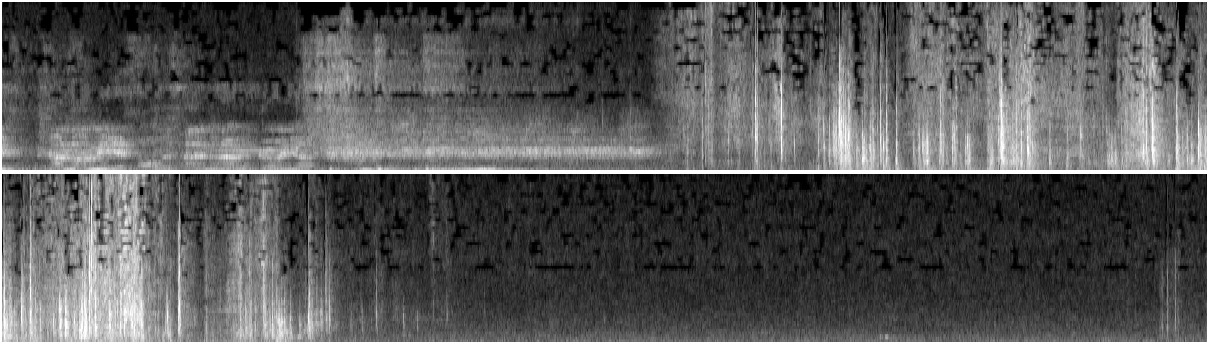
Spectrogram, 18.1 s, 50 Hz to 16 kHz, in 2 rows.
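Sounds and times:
paper bag rustling: 0:05.0 - 0:12.4, 0:17.7 - 0:18.0
plastic pack crackles and clicks: 0:05.1 - 0:12.5, 0:17.7 - 0:18.0.

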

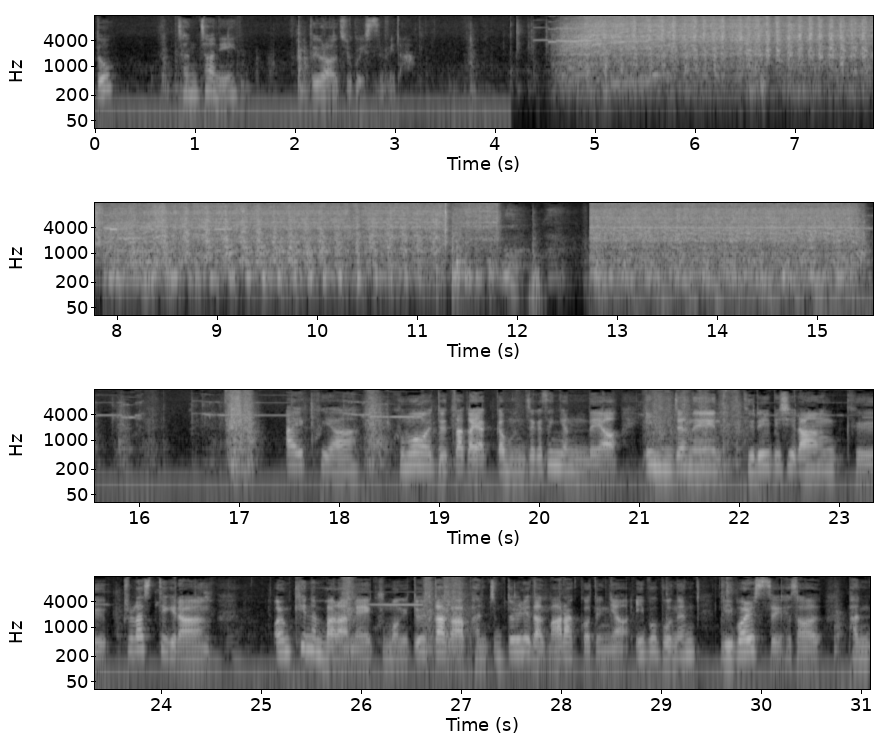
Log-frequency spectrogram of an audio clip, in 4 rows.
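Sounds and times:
cordless drill boring through plastic: 0:04.4 - 0:11.8, 0:12.7 - 0:16.0, 0:16.6 - 0:17.4, 0:18.2 - 0:18.7.

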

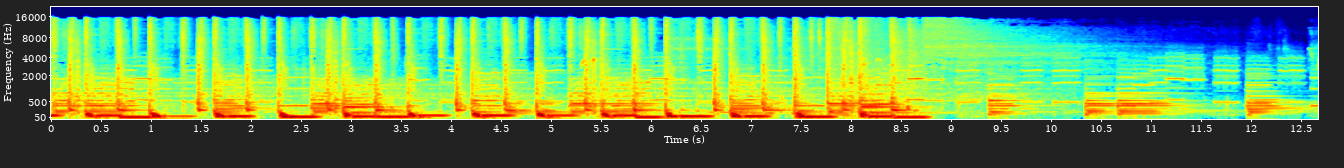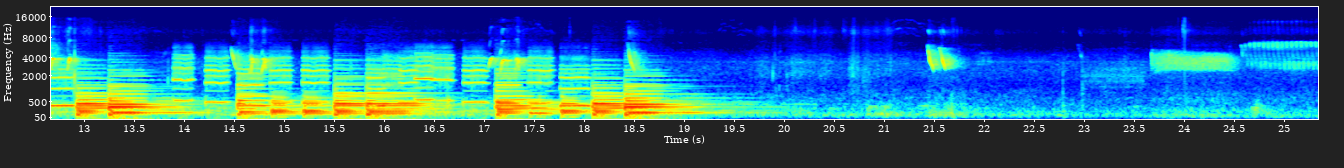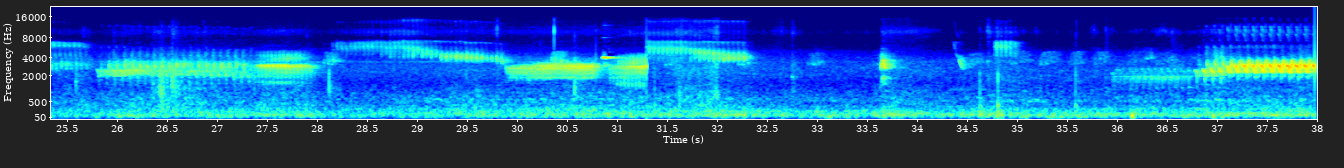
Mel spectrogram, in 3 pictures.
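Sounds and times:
fast bird trill: 0:04.0 - 0:07.4, 0:14.3 - 0:15.1, 0:16.9 - 0:17.6
songbirds singing: 0:04.4 - 0:06.2, 0:12.3 - 0:13.2, 0:13.8 - 0:15.5, 0:16.8 - 0:17.8, 0:21.4 - 0:22.2, 0:22.9 - 0:38.0.

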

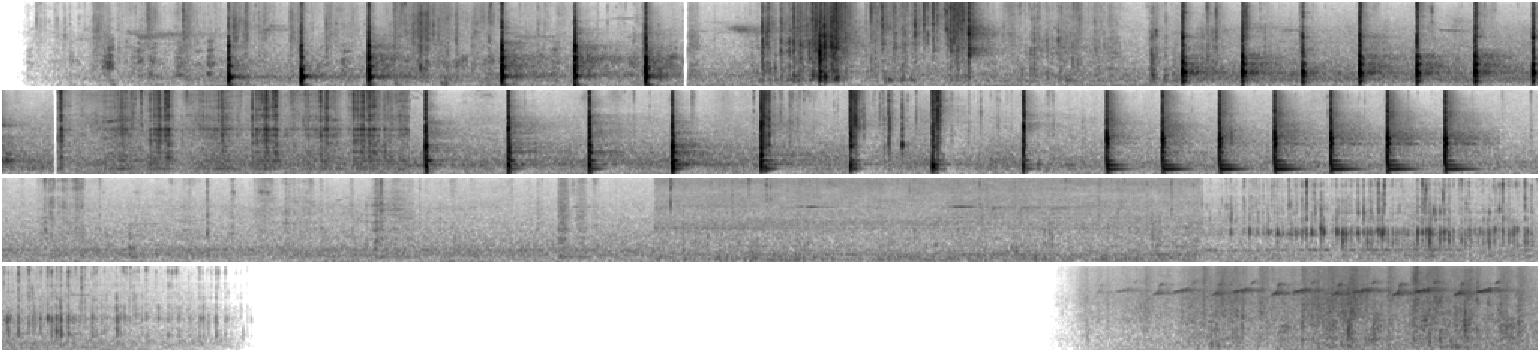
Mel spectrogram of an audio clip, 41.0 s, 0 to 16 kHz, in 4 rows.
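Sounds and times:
axe knocking on wood: 0:03.4 - 0:04.4, 0:07.8 - 0:10.4, 0:17.6 - 0:20.2.

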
